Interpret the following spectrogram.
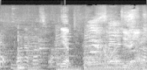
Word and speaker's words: Buona Pasqua: Buona Pasqua?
